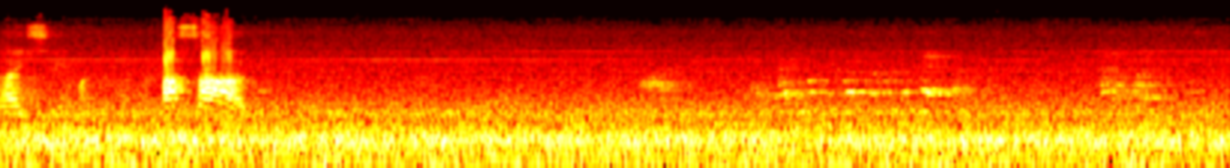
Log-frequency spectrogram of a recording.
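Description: Jet engines rumble steadily in a cockpit.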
